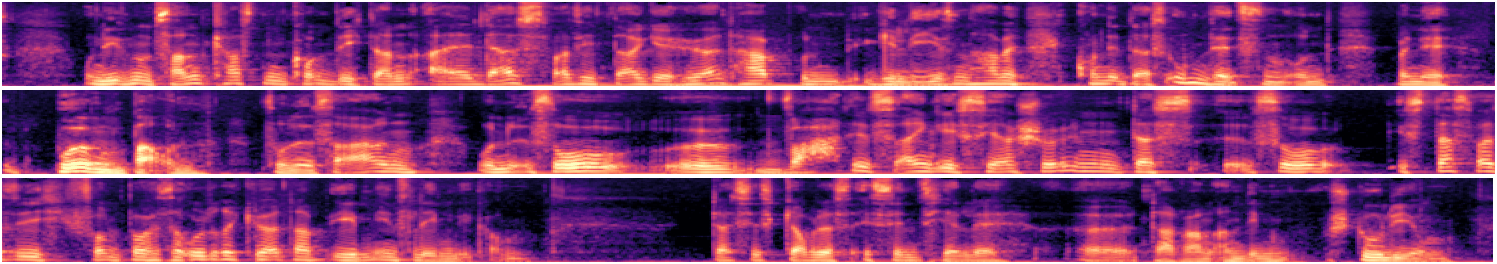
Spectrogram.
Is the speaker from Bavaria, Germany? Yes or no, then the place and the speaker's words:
yes; Munich, Bavaria, Germany; Also ich bin Münchner, München geboren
